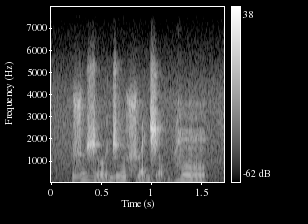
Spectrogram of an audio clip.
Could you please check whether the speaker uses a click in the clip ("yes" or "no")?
no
